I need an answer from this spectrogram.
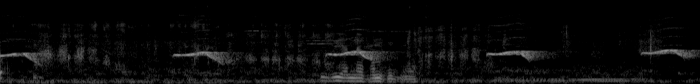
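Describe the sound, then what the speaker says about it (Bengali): Toothbrush strokes during a morning routine come as five rhythmic bursts of scrubbing, each with a squeaky whistling edge, close and fairly quiet with background murmur between them. "আমি এখন ব্রাশ করব"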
